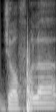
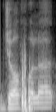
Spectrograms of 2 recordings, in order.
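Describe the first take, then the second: No difference in how they are said.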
